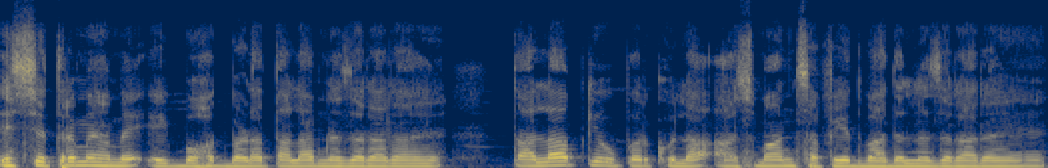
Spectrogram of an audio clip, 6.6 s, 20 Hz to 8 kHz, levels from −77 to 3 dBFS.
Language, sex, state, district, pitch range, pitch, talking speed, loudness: Hindi, male, Bihar, Saran, 135-155 Hz, 140 Hz, 210 wpm, -17 LUFS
